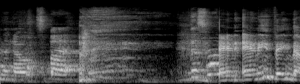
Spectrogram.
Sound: laughs

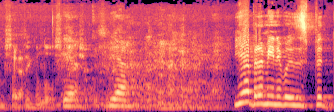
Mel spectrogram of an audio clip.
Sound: audience quietly chuckles

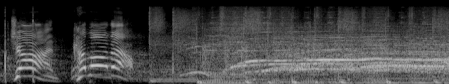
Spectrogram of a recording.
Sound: crowd cheering

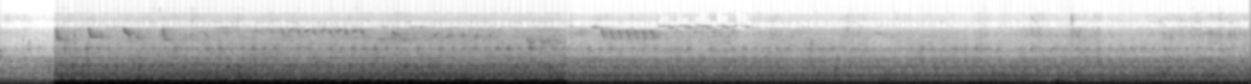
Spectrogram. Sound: birdsong

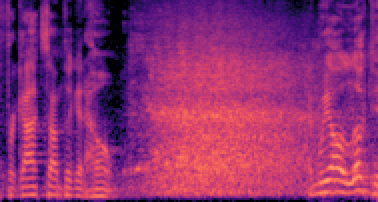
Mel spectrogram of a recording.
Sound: audience laughs

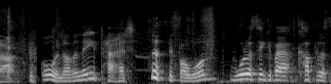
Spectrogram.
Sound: laughs

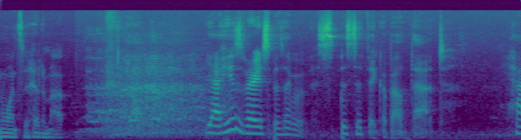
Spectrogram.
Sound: laugh

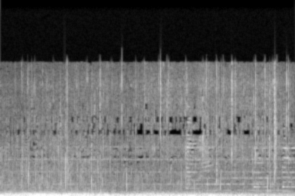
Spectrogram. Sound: fire crackling; indian sitar music

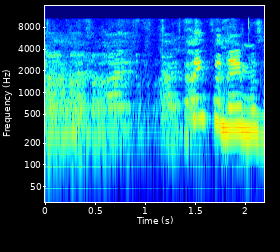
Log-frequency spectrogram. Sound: laughter

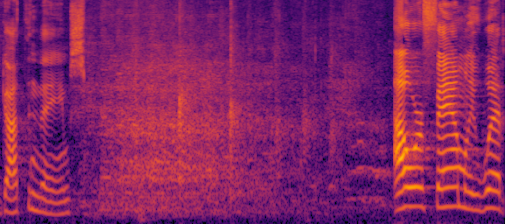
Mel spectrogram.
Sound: audience laughs

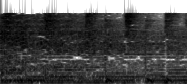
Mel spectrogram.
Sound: airplane engine revving

